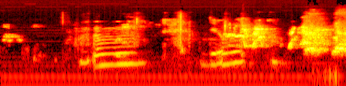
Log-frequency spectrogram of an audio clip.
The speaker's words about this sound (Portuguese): Eita, o cachorro tá assim, olha aí, o cachorro tá. Estão brincando os cachorros aí, viu?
